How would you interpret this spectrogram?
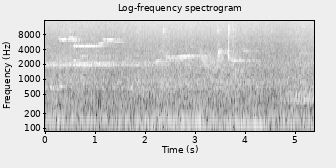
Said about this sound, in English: So even over the traffic, you can still hear the birds, and it's beautiful, you can hear it.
